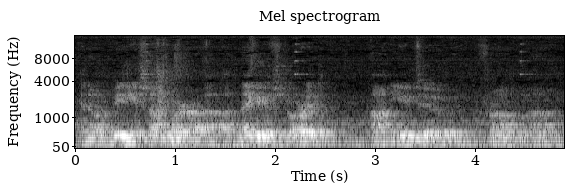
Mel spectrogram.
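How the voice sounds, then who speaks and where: A man speaking off the cuff as an official at a public meeting, halting, solemn and aggrieved. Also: on the low side, very animated. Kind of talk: extemporaneous public remarks. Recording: very echoey room, distant mic, clear noise.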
